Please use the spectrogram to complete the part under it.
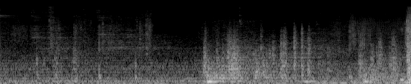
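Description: A heavy door swings open with a thud.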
